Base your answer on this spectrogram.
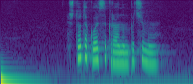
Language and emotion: Russian, neutral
